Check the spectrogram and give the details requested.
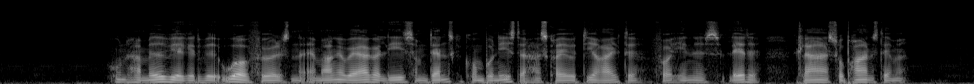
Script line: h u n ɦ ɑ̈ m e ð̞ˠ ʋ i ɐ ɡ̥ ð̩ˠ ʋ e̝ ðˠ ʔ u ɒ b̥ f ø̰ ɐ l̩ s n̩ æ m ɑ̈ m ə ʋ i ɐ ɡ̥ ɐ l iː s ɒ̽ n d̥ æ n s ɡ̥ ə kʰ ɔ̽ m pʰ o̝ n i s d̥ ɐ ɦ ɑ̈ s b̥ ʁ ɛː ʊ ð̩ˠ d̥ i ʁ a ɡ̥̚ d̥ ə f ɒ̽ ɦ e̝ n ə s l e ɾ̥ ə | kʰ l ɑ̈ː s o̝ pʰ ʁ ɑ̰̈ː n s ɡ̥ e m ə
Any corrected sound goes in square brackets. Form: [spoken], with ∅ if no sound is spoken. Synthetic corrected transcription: h u n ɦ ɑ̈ m e ð̞ˠ ʋ i ɐ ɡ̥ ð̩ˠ ʋ e̝ ðˠ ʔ u ɒ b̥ f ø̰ ɐ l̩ s n̩ æ m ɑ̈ [ŋ] ə ʋ [æ] ɐ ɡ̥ ɐ l iː s ɒ̽ [m] d̥ æ n s ɡ̥ ə kʰ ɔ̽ m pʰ o̝ n i s d̥ ɐ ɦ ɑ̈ s [ɡ̥] ʁ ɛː ʊ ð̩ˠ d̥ i ʁ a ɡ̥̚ d̥ ə f ɒ̽ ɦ e̝ n ə s l e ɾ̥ ə | kʰ l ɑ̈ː s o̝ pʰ ʁ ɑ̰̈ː n s [d̥] e m ə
